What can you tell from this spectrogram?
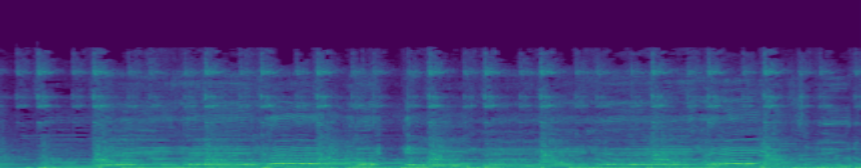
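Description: Background music: a song with a held, wavering lead melody over a bass line.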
